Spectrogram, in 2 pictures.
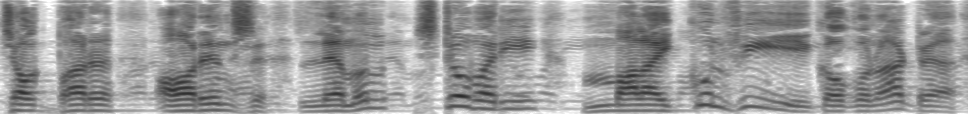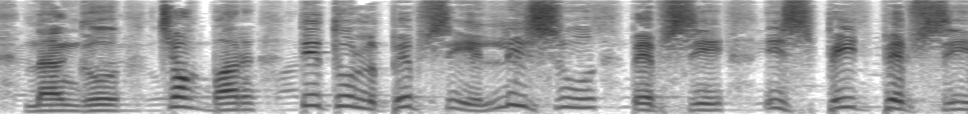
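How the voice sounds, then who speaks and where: Bangladeshi guy doing ad announcer patter, highish voice, really up and down, repeats like a chant. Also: expressive, unhurried. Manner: chanting, repetitive salesman's patter. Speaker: advertisement announcer. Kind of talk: scripted promotional ad read.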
